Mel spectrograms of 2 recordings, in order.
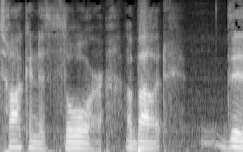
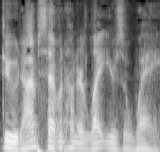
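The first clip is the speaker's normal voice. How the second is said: usual speaking voice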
